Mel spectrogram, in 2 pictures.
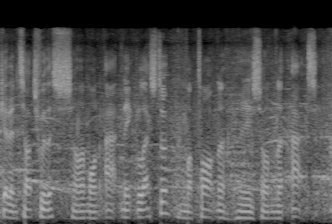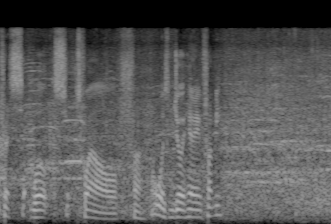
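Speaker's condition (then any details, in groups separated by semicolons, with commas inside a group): No condition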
